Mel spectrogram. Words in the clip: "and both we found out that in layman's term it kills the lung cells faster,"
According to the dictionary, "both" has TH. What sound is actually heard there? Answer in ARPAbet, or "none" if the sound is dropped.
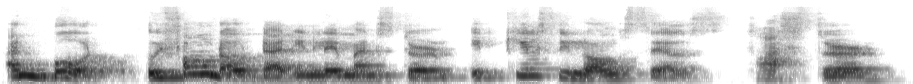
T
